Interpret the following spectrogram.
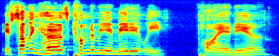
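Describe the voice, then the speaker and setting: A man voicing a flirty adult female camp nurse, reading her lines in a low, teasing, slightly mocking way. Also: lively intonation, fast talker, fairly bright tone, clean tone.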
